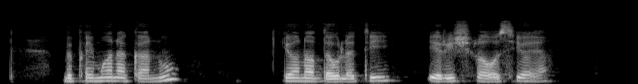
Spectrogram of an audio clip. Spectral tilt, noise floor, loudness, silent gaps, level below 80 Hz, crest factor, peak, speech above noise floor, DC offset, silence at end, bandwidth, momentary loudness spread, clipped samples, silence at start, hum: -7 dB/octave; -76 dBFS; -19 LUFS; none; -62 dBFS; 18 dB; -2 dBFS; 58 dB; under 0.1%; 0.9 s; 8 kHz; 9 LU; under 0.1%; 0.65 s; none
